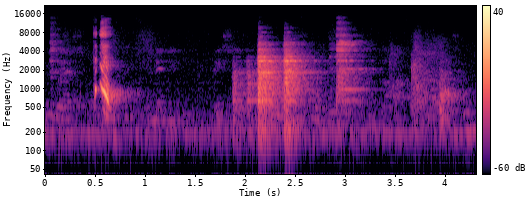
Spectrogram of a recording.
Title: Baby Hiccups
